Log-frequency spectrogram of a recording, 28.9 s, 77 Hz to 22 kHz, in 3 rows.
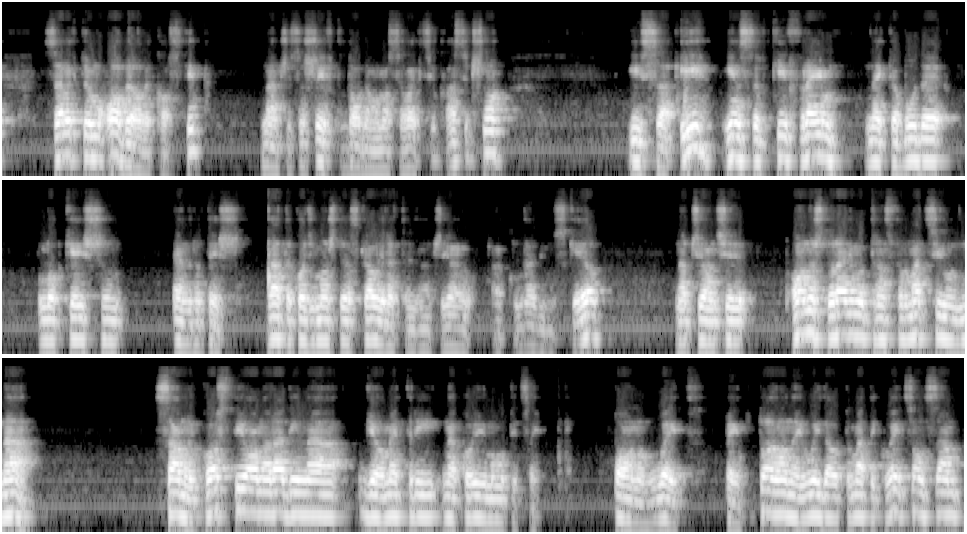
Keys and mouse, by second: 1.2 shift+click, 6.9 i, 14.9 s.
